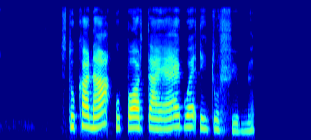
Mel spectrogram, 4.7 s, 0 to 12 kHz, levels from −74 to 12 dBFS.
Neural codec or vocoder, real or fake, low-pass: autoencoder, 22.05 kHz, a latent of 192 numbers a frame, VITS, trained on one speaker; fake; 9.9 kHz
